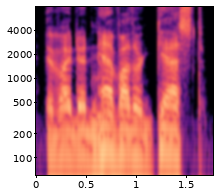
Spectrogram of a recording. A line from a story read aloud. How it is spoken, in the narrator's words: growled the hotel keeper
